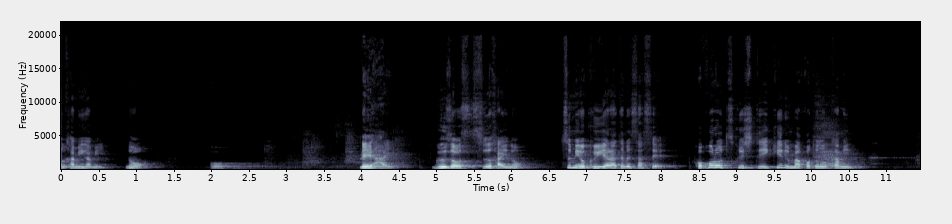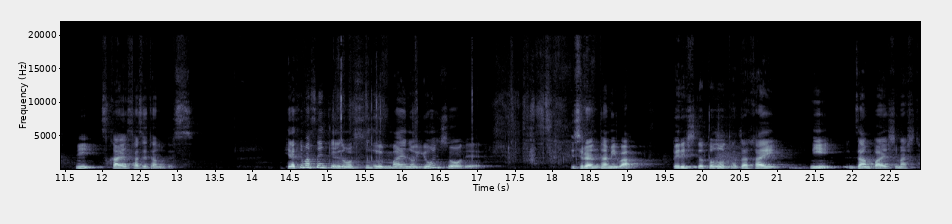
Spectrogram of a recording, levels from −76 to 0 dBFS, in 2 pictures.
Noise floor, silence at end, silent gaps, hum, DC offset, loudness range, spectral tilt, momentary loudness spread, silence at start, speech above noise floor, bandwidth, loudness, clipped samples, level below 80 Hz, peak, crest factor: -70 dBFS; 0.1 s; none; none; under 0.1%; 8 LU; -5.5 dB/octave; 19 LU; 0 s; 49 dB; 20 kHz; -21 LUFS; under 0.1%; -82 dBFS; -2 dBFS; 20 dB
